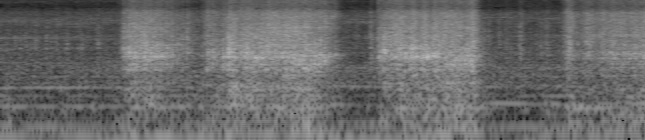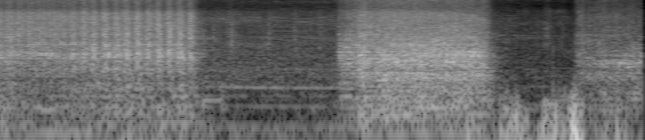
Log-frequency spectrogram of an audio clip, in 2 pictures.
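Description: A spray gun hisses loudly in bursts.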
